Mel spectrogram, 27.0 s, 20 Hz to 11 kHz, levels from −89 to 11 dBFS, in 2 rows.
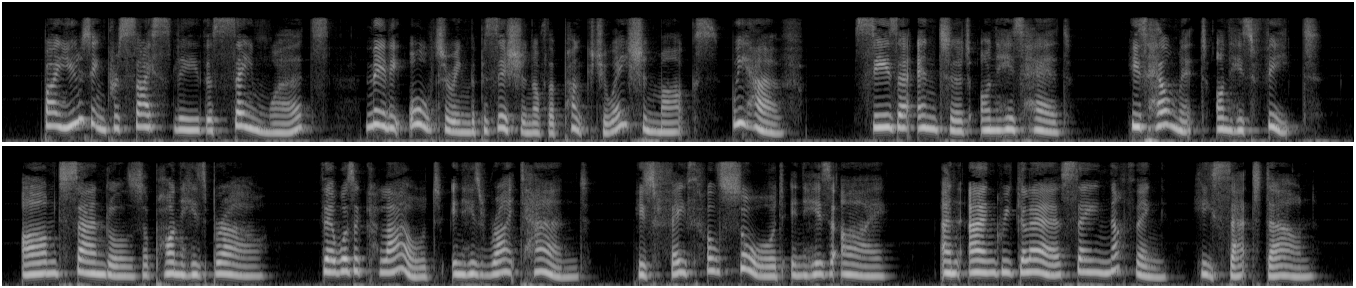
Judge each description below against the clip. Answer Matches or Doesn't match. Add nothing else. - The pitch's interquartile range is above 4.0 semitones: Matches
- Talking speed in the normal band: Doesn't match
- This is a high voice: Matches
